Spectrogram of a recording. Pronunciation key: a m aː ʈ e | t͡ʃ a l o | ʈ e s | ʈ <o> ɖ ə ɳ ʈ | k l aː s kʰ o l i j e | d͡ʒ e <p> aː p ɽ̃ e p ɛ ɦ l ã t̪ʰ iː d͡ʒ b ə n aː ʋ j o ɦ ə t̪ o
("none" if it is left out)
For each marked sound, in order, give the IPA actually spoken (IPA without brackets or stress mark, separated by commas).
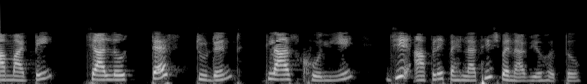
u, ʔ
